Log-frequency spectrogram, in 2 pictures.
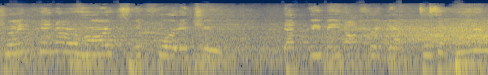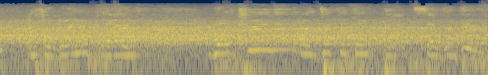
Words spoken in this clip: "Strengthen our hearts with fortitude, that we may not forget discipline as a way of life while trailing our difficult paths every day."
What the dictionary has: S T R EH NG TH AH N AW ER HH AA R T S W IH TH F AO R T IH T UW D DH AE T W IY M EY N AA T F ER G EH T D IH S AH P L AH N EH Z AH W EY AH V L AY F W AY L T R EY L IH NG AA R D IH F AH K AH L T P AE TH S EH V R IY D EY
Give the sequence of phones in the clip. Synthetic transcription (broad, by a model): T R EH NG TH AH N AW ER HH AA R T S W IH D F AO R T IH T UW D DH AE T W IY M EY N AA T F ER G EH T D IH S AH P AH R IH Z AH W EY AH V L AY F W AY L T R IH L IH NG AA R D IH F AH K AH L T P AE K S EH V R IY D EY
